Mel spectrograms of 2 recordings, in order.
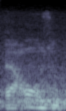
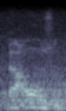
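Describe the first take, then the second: Both takes have the same delivery.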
